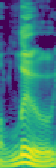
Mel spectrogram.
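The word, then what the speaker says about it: Liu: our channel that says, "Alyssa has requested that the media say her name Lou even though she herself pronounces it Leu."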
